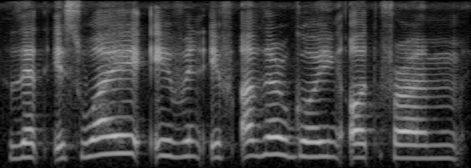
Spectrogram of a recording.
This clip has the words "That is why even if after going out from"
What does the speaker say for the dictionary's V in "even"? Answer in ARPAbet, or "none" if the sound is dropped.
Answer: V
